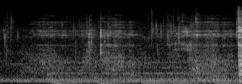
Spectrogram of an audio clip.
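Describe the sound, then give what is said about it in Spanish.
Soft scraping and light taps of utensils on dishes over a low hum, ending with one sharper, brighter clink of metal against a plate near the close, as people finish eating a dish made with carrot, squash, spinach and eggs. “Acá ya estamos comiendo, estamos terminando.”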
